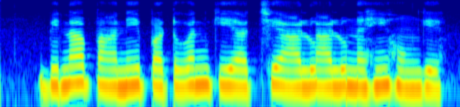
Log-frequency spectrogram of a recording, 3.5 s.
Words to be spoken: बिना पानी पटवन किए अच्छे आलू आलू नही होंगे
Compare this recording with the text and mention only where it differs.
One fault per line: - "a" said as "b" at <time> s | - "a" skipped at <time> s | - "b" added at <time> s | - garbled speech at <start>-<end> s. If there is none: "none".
none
